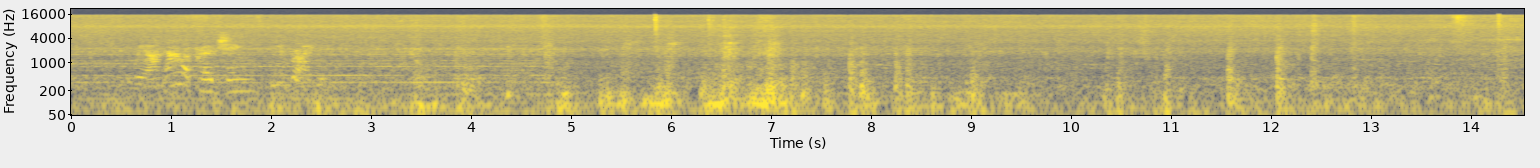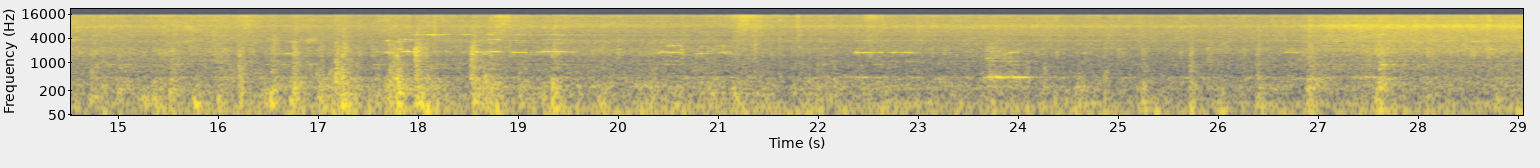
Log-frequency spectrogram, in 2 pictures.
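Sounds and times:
train wheels rumbling on rails: 0.0s - 29.0s
wheels clacking over rail joints: 14.2s - 29.0s.

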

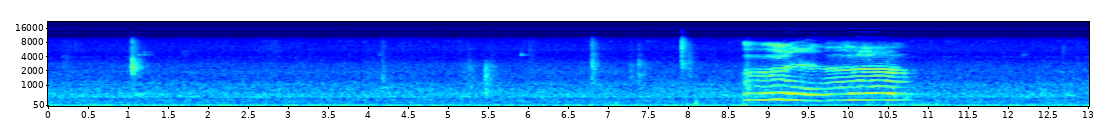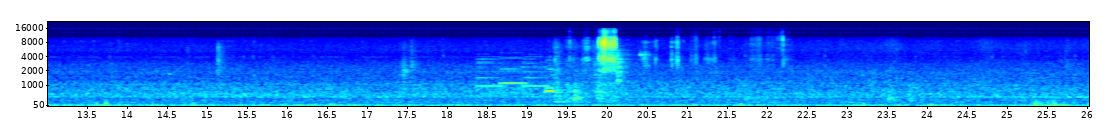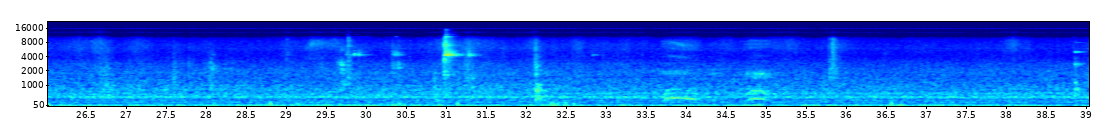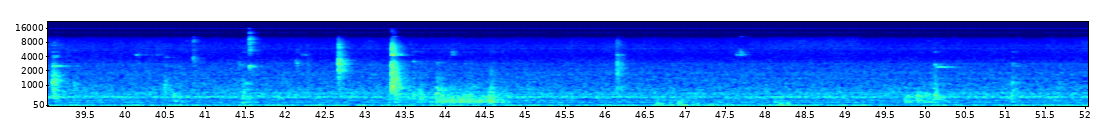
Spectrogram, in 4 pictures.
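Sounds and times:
short electronic tune: 18.4s - 19.6s.

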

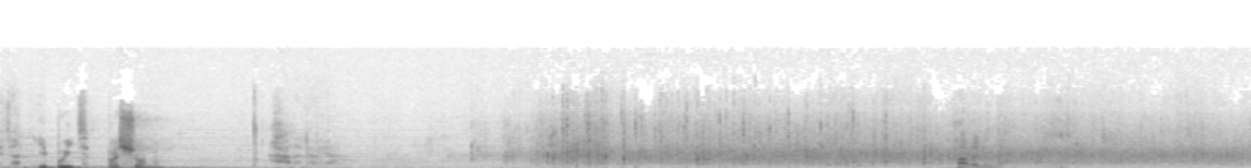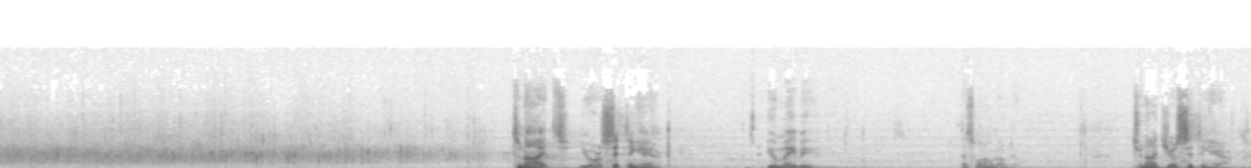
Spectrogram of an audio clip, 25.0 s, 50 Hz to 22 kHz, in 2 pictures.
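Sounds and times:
audience applause: 4.7s - 17.6s.

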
